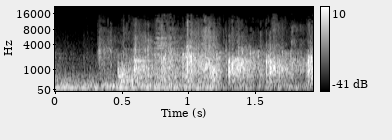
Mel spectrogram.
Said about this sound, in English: Well, how many people, by round of applause, have made a speech at a wedding?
